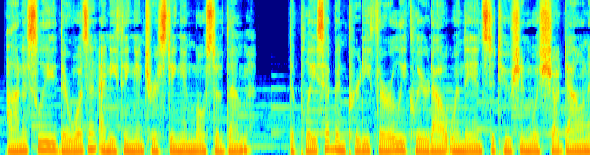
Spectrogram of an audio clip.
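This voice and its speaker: A man reading a scripted first-person horror story as a narrator, in a measured, clearly enunciated way, with music behind him. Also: mid-range voice, dark tone. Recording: background music under the voice.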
